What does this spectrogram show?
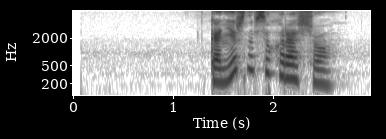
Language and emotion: Russian, positive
